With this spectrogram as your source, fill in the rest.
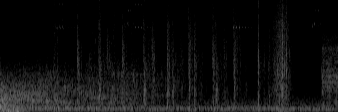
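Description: Footsteps run over dirt.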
